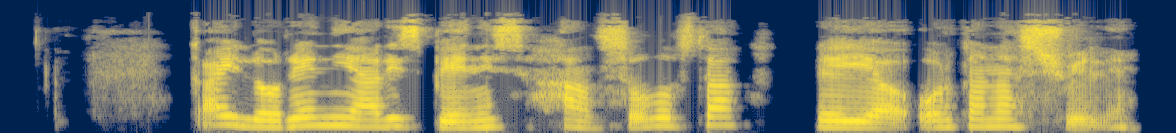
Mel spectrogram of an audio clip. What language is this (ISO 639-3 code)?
kat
